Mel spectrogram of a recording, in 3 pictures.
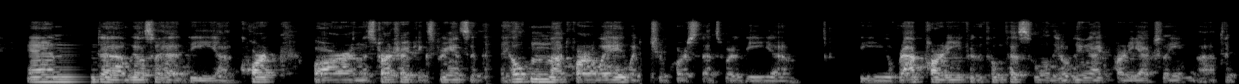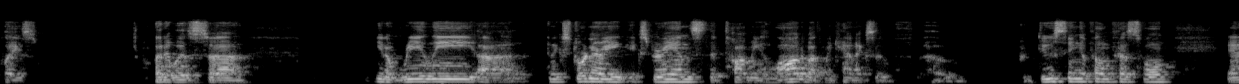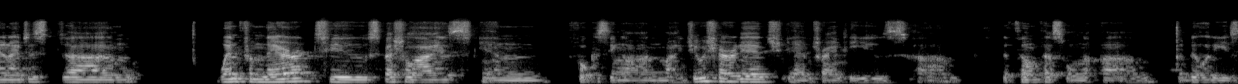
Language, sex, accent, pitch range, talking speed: English, male, American, 100-125 Hz, 145 wpm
